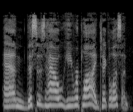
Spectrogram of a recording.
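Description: Hosting a radio talk show, this woman shares her opinions conversationally and addresses her audience head-on. Her voice is slightly high and her pace is moderate.

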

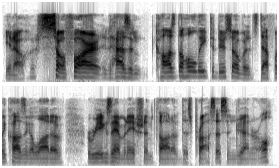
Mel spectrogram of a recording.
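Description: Bright, crisp-voiced man co-hosting. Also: medium pitch, fairly even intonation, a little fast, dry recording, lo-fi sound. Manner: conversational, thinks aloud. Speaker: podcast co-host. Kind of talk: casual chat.

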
